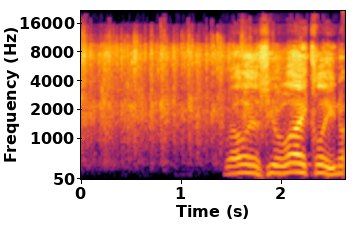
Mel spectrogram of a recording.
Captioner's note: applause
